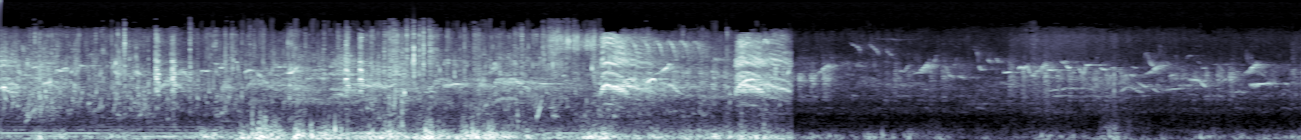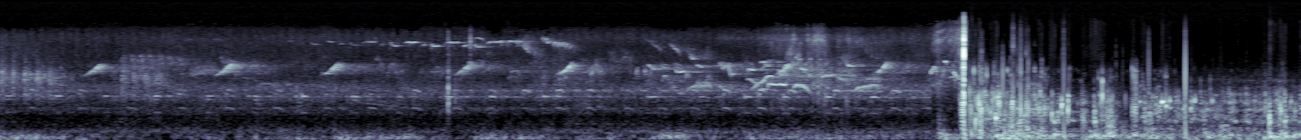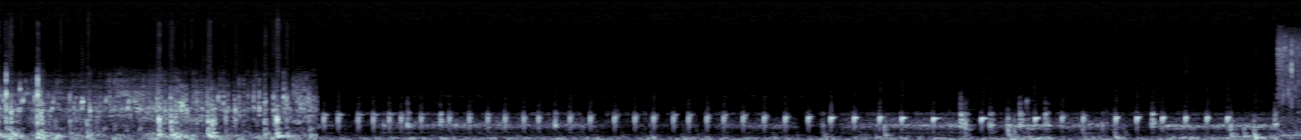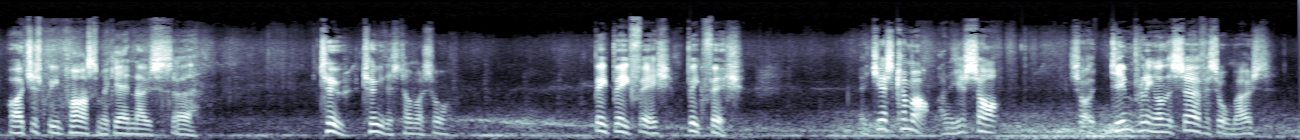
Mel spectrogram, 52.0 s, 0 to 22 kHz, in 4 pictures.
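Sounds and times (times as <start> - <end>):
rushing noise: 40.3 - 52.0.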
